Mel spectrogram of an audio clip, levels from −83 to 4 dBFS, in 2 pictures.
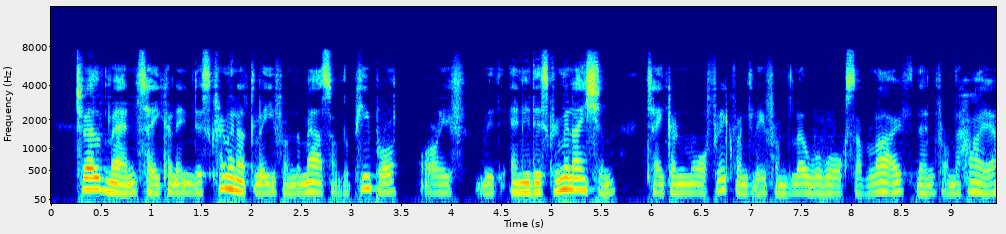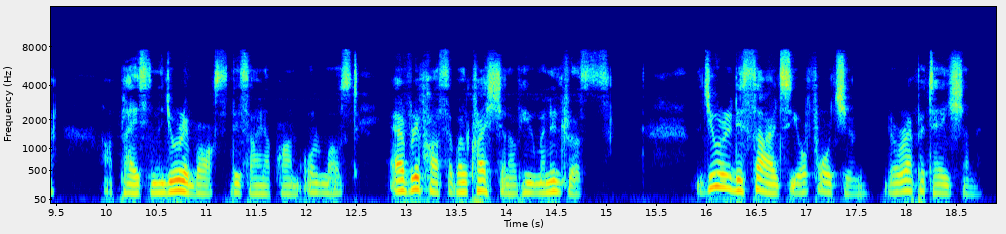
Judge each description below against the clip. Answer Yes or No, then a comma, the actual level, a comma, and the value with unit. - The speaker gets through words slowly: No, average, 160 wpm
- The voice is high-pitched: No, low, 130 Hz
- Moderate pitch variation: Yes, average, 3.0 semitones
